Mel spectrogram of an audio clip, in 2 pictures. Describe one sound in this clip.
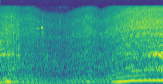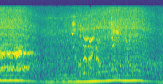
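A car engine hums steadily, rising and falling in pitch.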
